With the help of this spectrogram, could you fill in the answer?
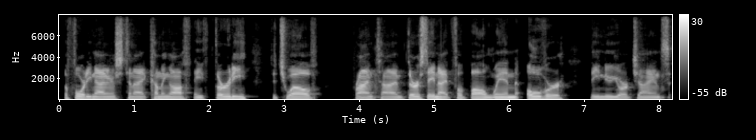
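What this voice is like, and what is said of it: Slightly hoarse voice. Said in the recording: “my voice is still a little hoarse”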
